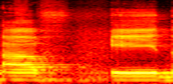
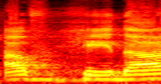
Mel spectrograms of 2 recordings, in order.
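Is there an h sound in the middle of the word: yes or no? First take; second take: no; yes. First: The middle has a glottal catch, no h sound. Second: The middle has a clear h sound. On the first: The speaker calls it right. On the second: The speaker calls it wrong.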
